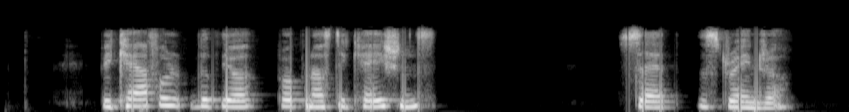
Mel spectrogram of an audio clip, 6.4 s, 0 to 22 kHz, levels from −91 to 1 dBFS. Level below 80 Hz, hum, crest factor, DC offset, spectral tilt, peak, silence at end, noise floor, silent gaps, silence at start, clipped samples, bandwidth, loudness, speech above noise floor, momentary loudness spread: -48 dBFS; none; 18 dB; under 0.1%; -3.5 dB/octave; 0 dBFS; 0.45 s; -88 dBFS; none; 0.75 s; under 0.1%; 8 kHz; -16 LUFS; 72 dB; 9 LU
